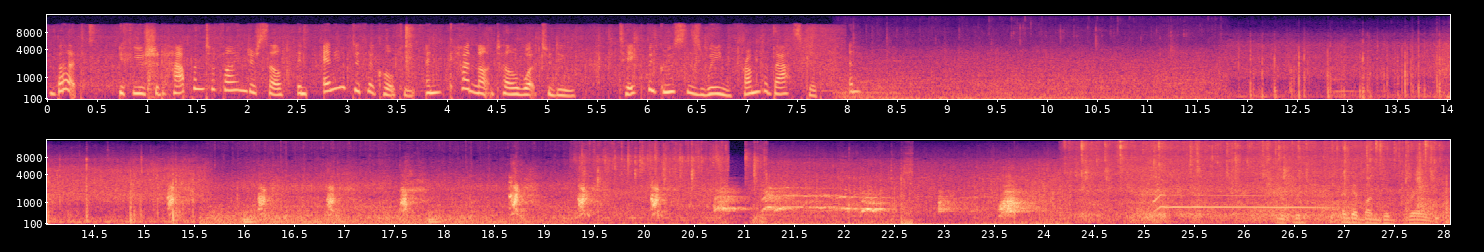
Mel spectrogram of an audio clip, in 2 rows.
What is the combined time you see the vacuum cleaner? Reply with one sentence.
The vacuum cleaner can't be heard in this clip.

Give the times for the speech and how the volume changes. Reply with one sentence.
The speech can be heard from 0.0 to 8.2 s, at a steady volume; and briefly from 26.3 to 28.0 s.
